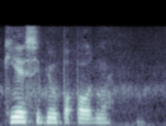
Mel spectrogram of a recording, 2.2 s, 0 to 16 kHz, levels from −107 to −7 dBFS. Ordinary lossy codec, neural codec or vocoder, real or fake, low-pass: MP3, 48 kbps; codec, 16 kHz, 2 kbps, X-Codec, HuBERT features, trained on LibriSpeech; fake; 7.2 kHz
